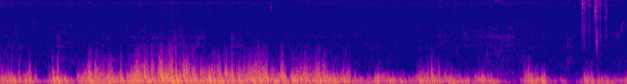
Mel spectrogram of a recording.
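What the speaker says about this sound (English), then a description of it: "I don't know how well you're going to hear me because it's quite windy" Steady wind buffets the microphone at Martham Boatyard on the Norfolk Broads, a broad low rumble with gusts rising and falling, and a brief high rustle near the end.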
